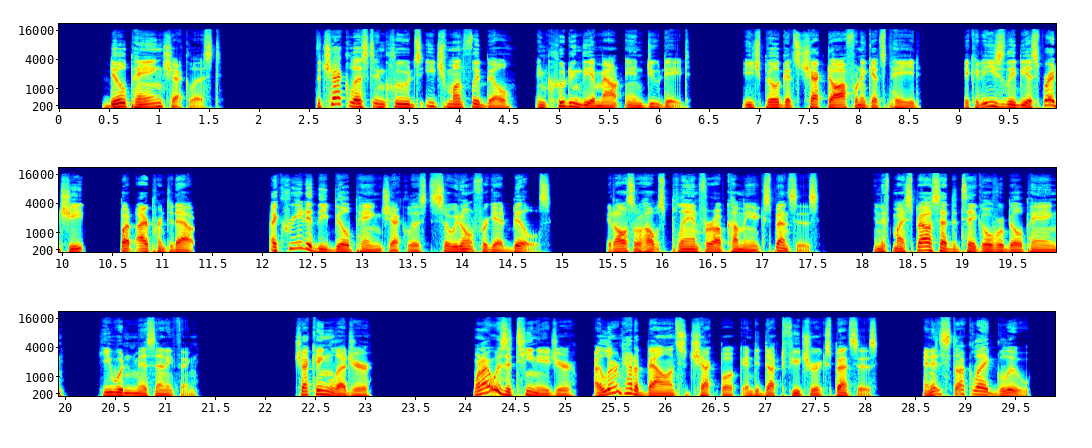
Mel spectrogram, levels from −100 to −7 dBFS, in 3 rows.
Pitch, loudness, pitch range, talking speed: 115 Hz, -19 LUFS, 100-135 Hz, 180 wpm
